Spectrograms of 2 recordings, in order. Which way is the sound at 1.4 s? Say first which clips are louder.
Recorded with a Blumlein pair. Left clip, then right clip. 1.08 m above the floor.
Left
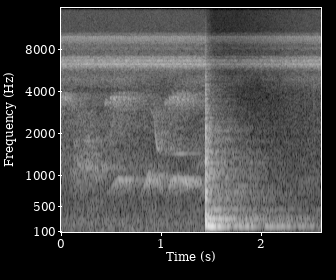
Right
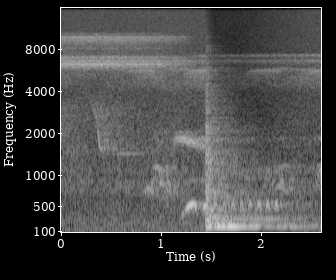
Left 6 dB; 45° left.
